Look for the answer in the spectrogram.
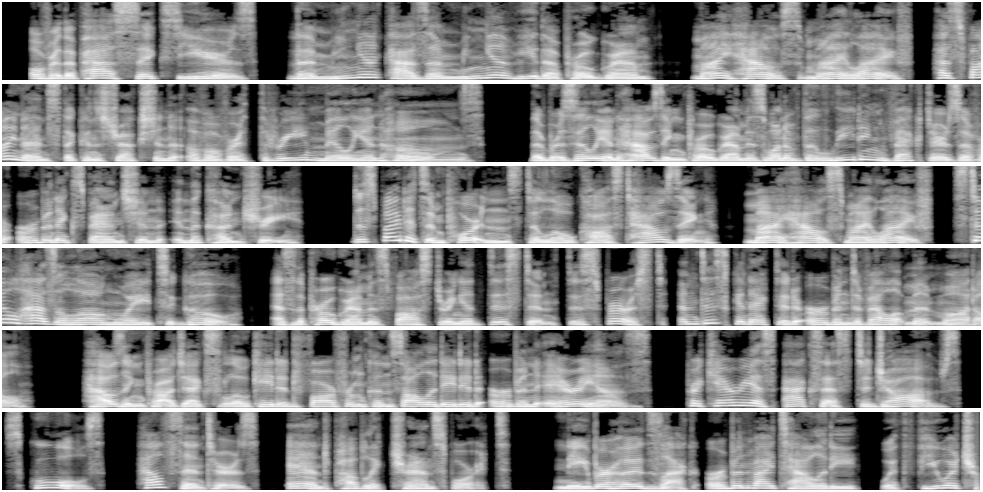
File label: Corporate Explainer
